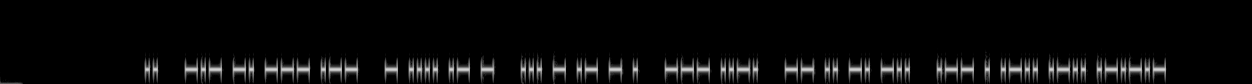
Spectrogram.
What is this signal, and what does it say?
Morse code, heard as a keyed tone, about 30 wpm, 700 Hz. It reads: I KNOW THAT STATE OF MIND WELL.
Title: Sentences from Top 1000 Words - Review Part 2 - 30wpm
